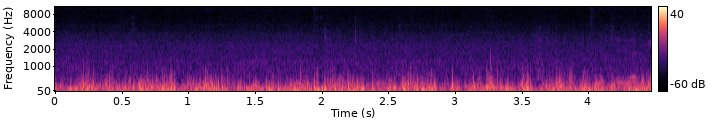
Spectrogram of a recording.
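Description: Steady low rumble of air buffeting the phone's microphone: wind noise on the mic.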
